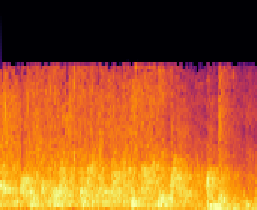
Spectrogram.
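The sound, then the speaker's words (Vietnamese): A crowd claps steadily to welcome a young person, a dense patter of many hands holding loud for a few seconds without pause. “Con bé lên đây, con một người bạn trẻ nữa đang ngồi dưới chúng ta cho một tràng pháo tay chào người bạn trẻ này.”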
